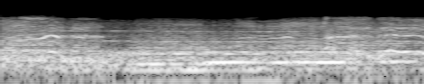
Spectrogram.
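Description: A woman's high, wavering, choked cries as she is being strangled, heard over a loud dramatic orchestral score.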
